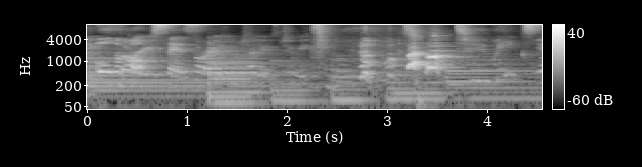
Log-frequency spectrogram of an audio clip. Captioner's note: chuckles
